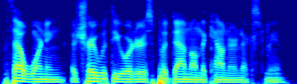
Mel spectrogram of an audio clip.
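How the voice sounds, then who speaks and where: A man's voice: deep voice, fairly even intonation, very fast, a little mellow, clean tone, dry recording, clean studio sound. A man reading a visual novel aloud as narration, sometimes stumbling over the words, with music behind him. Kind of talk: dramatic narration of game text, voicing characters. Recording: music under the voice. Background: game background music.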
